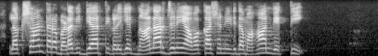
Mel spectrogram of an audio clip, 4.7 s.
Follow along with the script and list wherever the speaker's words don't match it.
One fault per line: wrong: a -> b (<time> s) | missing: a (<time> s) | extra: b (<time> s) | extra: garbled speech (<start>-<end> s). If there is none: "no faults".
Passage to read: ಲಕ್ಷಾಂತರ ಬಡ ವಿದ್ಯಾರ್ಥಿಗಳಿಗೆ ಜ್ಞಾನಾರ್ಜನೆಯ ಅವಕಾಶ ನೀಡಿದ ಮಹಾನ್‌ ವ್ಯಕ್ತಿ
no faults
